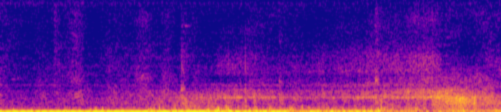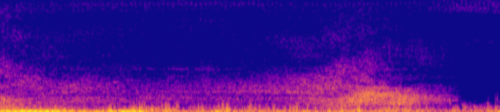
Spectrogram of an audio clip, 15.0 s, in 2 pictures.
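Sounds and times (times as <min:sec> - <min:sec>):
train rumbling past: 0:00.0 - 0:14.4.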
